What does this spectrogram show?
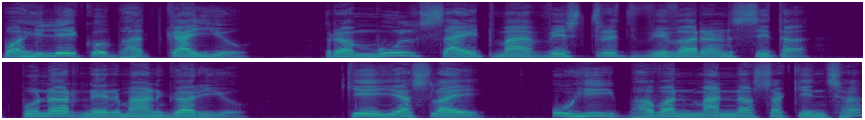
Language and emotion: Nepali, neutral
